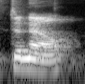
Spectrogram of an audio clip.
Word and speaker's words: Danielle: okay so zaa says Danielle Hunter it's denell whatever spelled like a eye in the middle of his name so okay so Hunter um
